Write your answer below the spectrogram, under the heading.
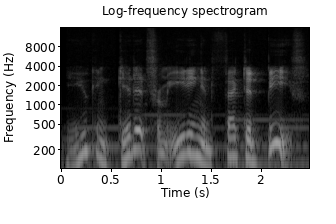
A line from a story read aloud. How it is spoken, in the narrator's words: Gary said wistfully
